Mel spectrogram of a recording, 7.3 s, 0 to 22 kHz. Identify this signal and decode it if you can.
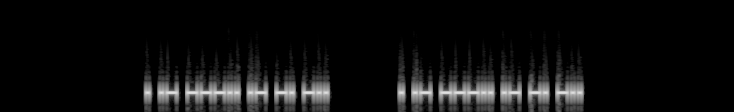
Morse code, heard as a keyed tone, about 34 wpm, 700 Hz. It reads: EA8AND EA8AND
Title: DXCC-100 Call Signs - 6 Characters - Repeated 2x - 35wpm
